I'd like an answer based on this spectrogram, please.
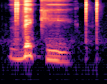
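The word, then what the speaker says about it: Vici: exploits by the way I'm v-i-c-i pronoun pronounced Vicky my Creator was Vivi secto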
